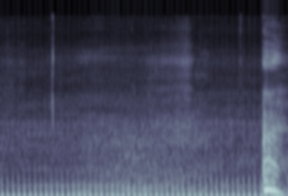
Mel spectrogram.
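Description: Dual-sport motorcycle engine idling steadily, an even, rapid chugging of about seventeen beats a second.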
